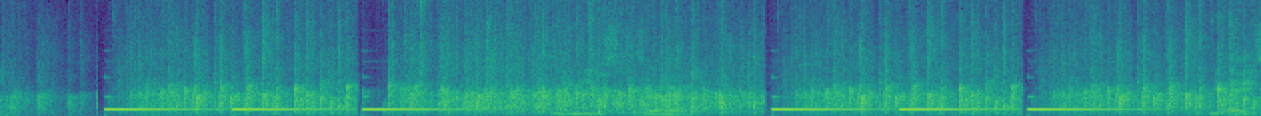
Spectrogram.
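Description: Bright electronic chimes ring out one after another.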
